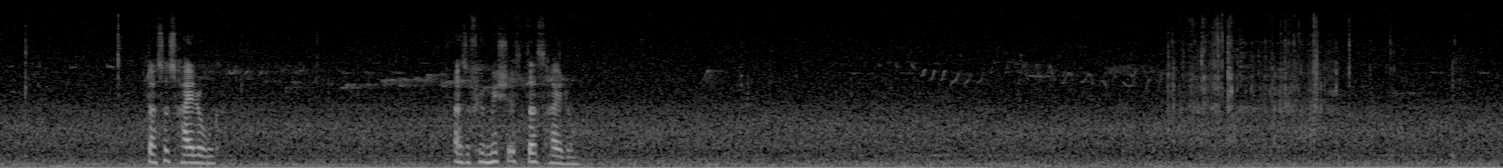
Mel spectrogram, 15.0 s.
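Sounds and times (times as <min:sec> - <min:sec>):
small bird singing: 0:00.0 - 0:05.7, 0:07.0 - 0:07.4, 0:08.4 - 0:15.0
short rustles: 0:11.6 - 0:13.7.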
